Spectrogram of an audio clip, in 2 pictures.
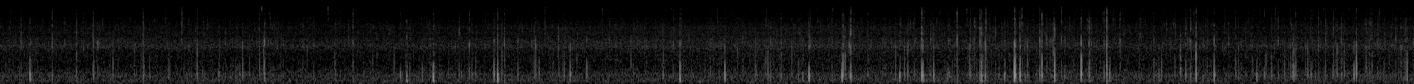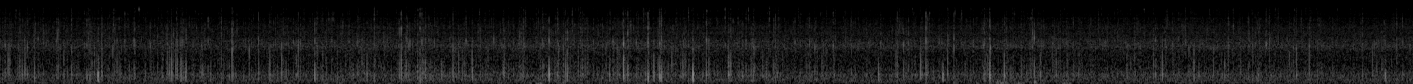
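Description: Steady rain, an even hiss with many separate drops landing in sharp ticks.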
